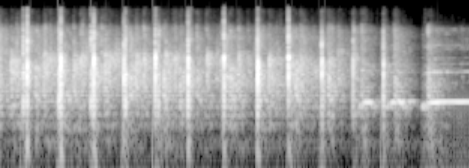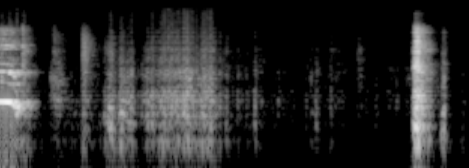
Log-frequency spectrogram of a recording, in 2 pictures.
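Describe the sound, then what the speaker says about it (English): Applause from an event audience greeting a speaker introduced as a great American patriot: a few seconds of close, sharp clapping that thins out and stops, then near silence with one brief later sound. "can we please get a big round of applause for a great American patriot?"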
